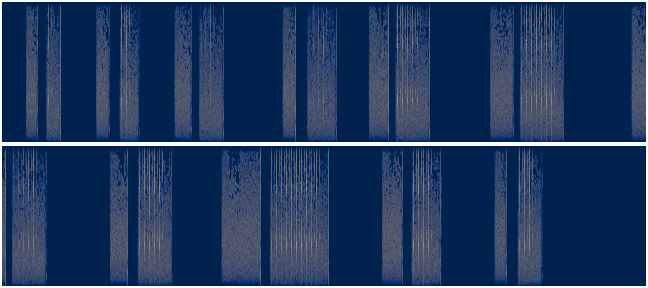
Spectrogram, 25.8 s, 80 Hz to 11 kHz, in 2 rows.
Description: Pulse dialling, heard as a rotary dial, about 10 pulses a second. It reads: 1 2 3 4 5 7 5 5 0 4 3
